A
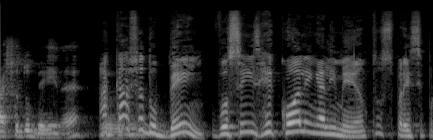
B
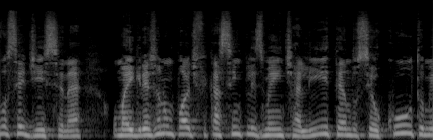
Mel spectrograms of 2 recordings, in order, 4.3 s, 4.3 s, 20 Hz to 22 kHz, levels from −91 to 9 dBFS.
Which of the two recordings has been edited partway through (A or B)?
A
